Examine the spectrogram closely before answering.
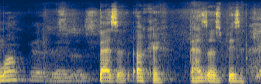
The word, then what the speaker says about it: Bezos: They asked him, did I pronounce his name well? Bezos. Okay, Bezos.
